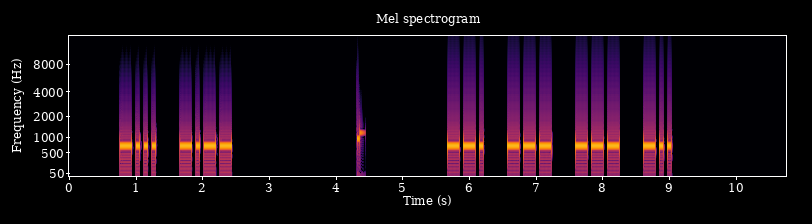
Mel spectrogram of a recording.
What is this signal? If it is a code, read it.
Morse code, heard as a keyed tone, about 20 wpm, spaced as for 14 wpm, 700 Hz. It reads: BY GOOD
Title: 2x Character Spacing - Top 300 Words - 20wpm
